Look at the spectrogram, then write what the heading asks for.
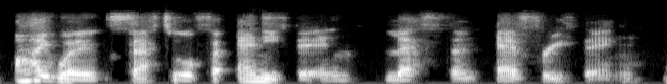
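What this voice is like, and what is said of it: Imitates another person's voice. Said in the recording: “I would say I do a weird accent, but I think because we're both British, we probably will end up sounding like Dorit without realising anyway.”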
